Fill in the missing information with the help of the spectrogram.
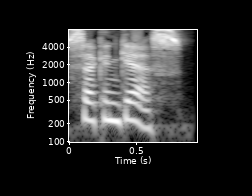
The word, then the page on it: second-guess: American English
